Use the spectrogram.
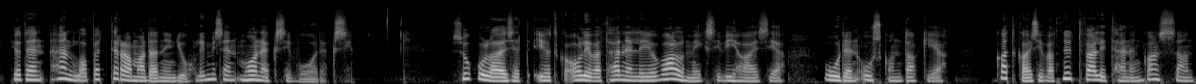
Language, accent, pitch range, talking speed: Finnish, native, 160-210 Hz, 110 wpm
